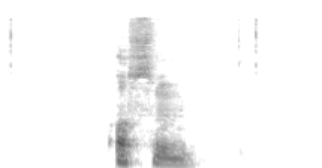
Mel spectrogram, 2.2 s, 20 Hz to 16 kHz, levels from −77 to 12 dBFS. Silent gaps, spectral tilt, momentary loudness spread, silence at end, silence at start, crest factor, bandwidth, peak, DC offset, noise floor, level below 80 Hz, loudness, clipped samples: none; -4.5 dB/octave; 25 LU; 0.9 s; 0.75 s; 24 dB; 11.5 kHz; -12 dBFS; under 0.1%; -80 dBFS; -60 dBFS; -32 LUFS; under 0.1%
